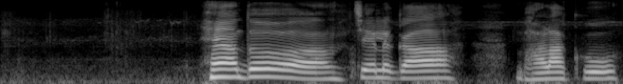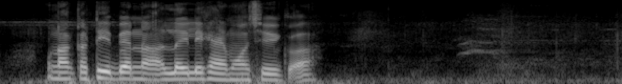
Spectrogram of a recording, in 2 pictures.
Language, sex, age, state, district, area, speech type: Santali, male, 18-30, West Bengal, Purba Bardhaman, rural, spontaneous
